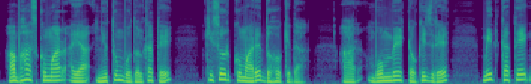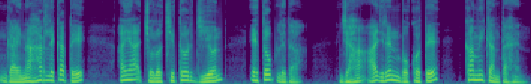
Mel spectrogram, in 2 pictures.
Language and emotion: Santali, neutral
